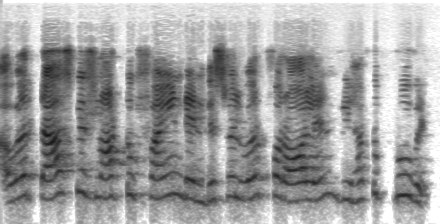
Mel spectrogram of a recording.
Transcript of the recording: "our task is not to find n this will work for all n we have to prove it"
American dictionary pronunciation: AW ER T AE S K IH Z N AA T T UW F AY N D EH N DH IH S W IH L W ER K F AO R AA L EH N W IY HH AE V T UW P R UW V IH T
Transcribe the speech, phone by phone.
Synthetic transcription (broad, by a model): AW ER T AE S K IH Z N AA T T UW F AY N D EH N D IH S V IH L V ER K F AO R AA L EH N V IY HH AE V T UW P R UW V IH T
